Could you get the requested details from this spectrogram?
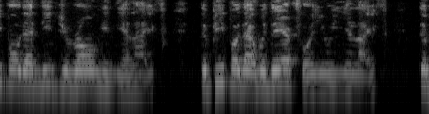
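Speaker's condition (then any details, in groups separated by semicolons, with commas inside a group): Spastic cerebral palsy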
